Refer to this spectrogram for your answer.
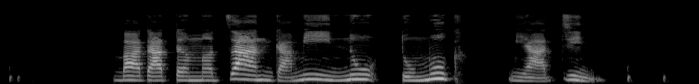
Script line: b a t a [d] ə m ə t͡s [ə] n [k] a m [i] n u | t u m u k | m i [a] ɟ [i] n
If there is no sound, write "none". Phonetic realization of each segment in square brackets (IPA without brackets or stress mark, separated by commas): t, a, k, i, a, i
